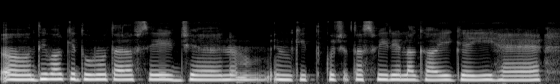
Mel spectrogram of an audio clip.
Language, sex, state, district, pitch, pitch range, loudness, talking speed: Hindi, female, Uttar Pradesh, Lalitpur, 220 Hz, 210-225 Hz, -12 LUFS, 150 wpm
